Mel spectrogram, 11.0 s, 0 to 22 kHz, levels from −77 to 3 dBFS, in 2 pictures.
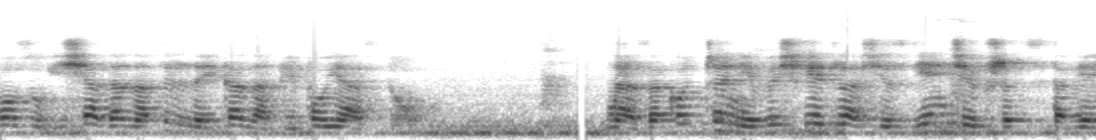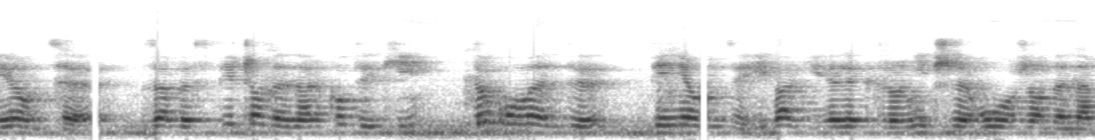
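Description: Gain pumping runs through the whole clip: the gain is pulled down by roughly 20 dB under each loud sound, most likely from excessive input gain driving a fast limiter. A gap between chunks cuts in at 2.89, 5.93 and 8.97 s, each a 44 ms hole repeating every 3 s. Nothing is lost at these joins, unlike a dropout.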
